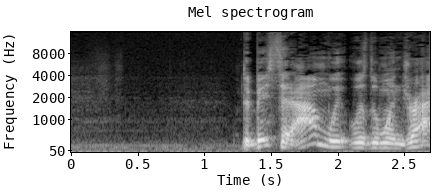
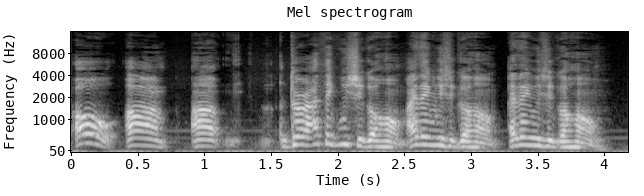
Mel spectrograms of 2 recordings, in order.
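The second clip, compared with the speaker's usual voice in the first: mimicking the friend; 6 semitones higher than usual. Girl's friend voiced, high.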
